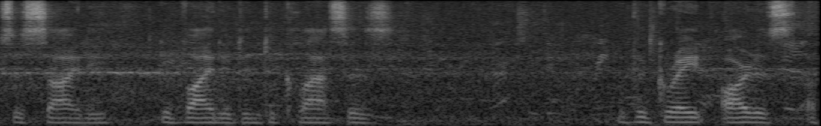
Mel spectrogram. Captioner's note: people chattering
